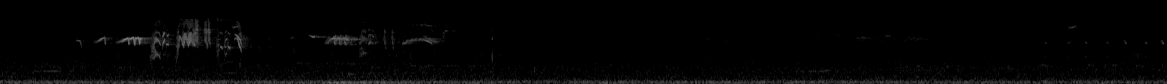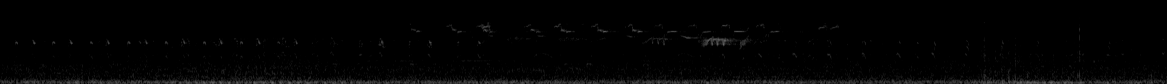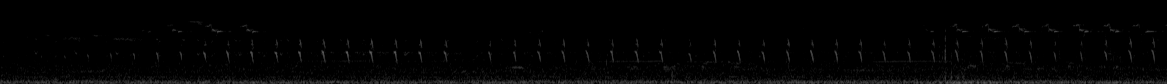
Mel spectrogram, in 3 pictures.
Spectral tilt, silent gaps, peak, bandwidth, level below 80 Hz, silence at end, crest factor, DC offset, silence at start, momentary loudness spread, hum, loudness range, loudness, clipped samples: -2.5 dB/octave; none; -28 dBFS; 10 kHz; -62 dBFS; 0 s; 24 dB; under 0.1%; 0 s; 16 LU; none; 15 LU; -50 LUFS; under 0.1%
